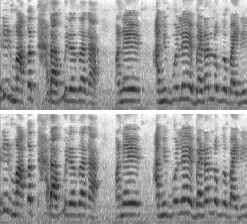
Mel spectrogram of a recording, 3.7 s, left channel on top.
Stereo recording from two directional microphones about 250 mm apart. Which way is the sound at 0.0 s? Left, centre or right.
Centre.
